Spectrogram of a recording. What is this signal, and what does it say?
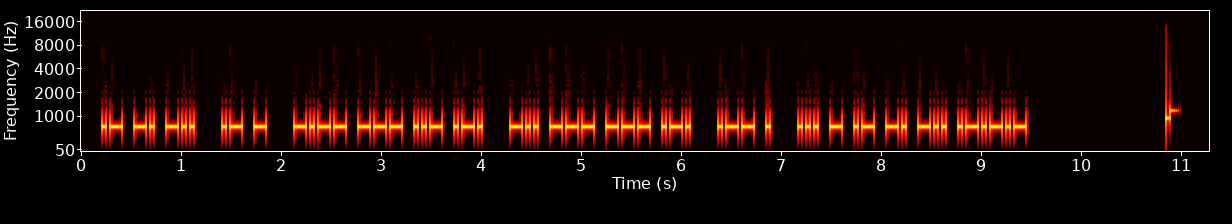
Morse code, heard as a keyed tone, about 30 wpm, 700 Hz. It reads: AND AT YOUR DOOR WE STAND.
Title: Sentences from Top 1000 Words - Review Part 1 - 30wpm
